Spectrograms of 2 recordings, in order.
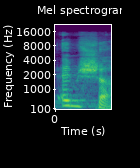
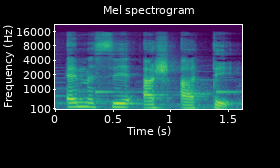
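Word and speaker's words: M-CHAT: Elle s'appelle le test du M-CHA. Du M-CHA? Alors non, rien à voir avec le félidé. En fait, ça se prononce M-C-H-A-T. Oui, c'est de l'anglais.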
